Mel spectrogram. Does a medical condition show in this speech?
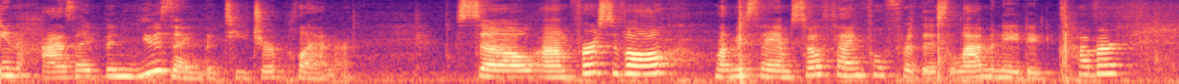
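No.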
